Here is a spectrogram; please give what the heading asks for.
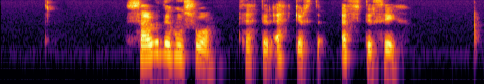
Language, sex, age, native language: Icelandic, female, 60-69, Icelandic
